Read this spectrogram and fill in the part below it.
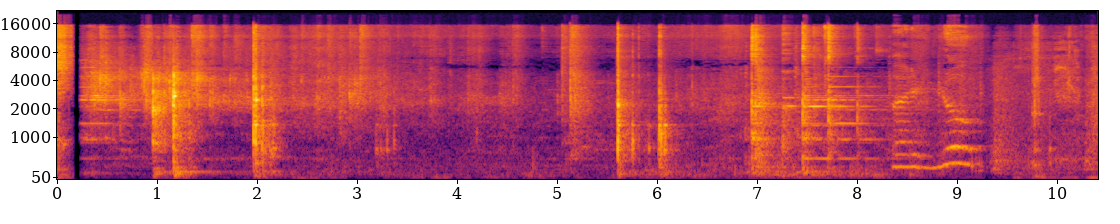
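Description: Whole spices and poppy seeds dry roasting in a pan for mutton curry, with intermittent metal clinks and scraping of a spoon against the pan, sharp knocks at irregular intervals, and faint background voices.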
